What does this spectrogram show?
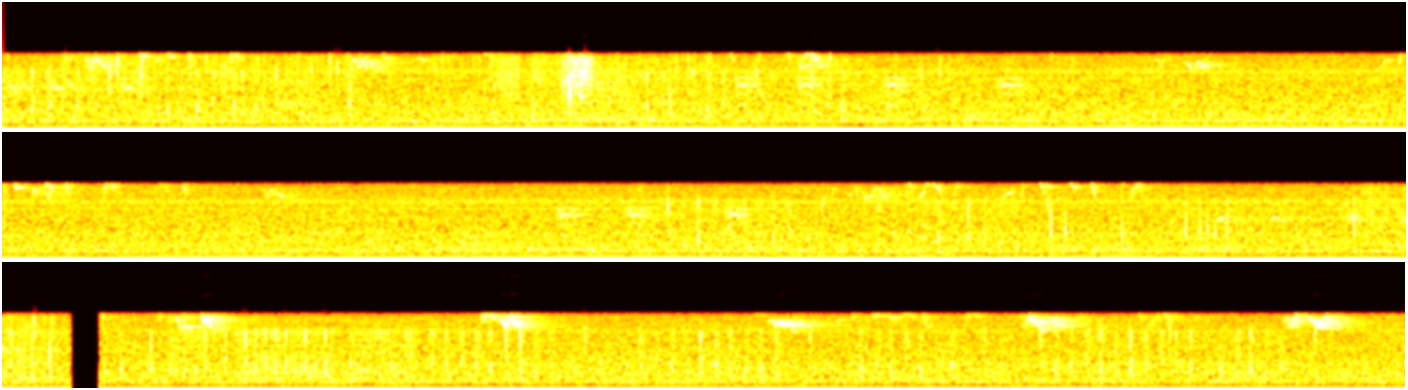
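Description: Short, high bird chirps every second or two over a steady outdoor hiss, with a faint low hum that fades out about two-thirds of the way through.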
